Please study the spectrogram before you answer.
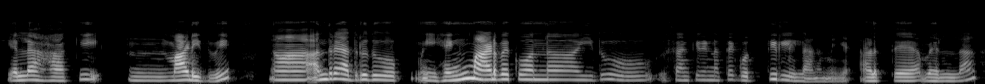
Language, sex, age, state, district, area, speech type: Kannada, female, 45-60, Karnataka, Shimoga, urban, spontaneous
